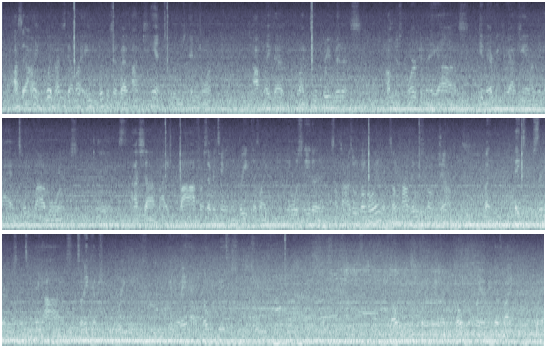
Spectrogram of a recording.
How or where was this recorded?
outdoors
